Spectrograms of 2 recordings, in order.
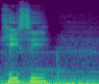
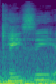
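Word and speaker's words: Cayce: I think you pronounced it Casey, South Carolina.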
